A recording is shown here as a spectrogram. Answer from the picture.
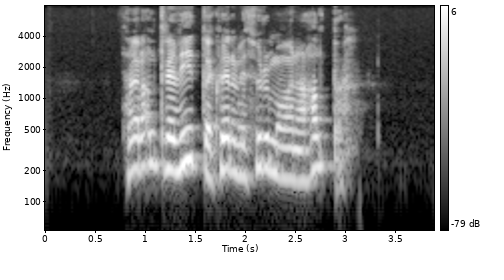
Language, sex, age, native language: Icelandic, male, 40-49, Icelandic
